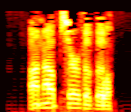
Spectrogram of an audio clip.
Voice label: "unobservable", English; adjectives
